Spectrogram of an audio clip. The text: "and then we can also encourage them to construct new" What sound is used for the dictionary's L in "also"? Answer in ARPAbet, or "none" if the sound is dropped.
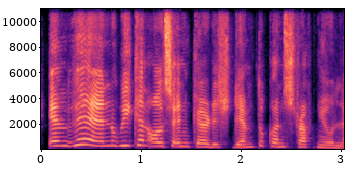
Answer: L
